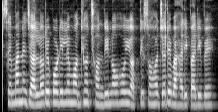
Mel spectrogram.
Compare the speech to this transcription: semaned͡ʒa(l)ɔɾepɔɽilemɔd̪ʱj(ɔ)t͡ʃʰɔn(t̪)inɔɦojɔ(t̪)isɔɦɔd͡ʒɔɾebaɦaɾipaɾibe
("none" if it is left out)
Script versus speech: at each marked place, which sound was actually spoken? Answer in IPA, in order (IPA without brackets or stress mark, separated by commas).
l, ɔ, d̪, t̪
